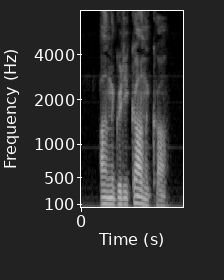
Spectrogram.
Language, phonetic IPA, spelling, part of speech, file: Polish, [ˌãŋɡlʲiˈkãnka], anglikanka, noun, Pl-anglikanka.ogg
